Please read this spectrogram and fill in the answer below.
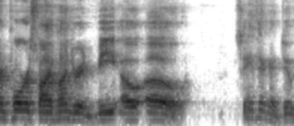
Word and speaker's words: VOO: So let's go to rhymes with VOO. We'll call it Woo. Now we'll call it VOO.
